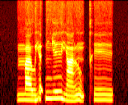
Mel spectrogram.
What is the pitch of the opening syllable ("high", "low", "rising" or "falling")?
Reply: low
